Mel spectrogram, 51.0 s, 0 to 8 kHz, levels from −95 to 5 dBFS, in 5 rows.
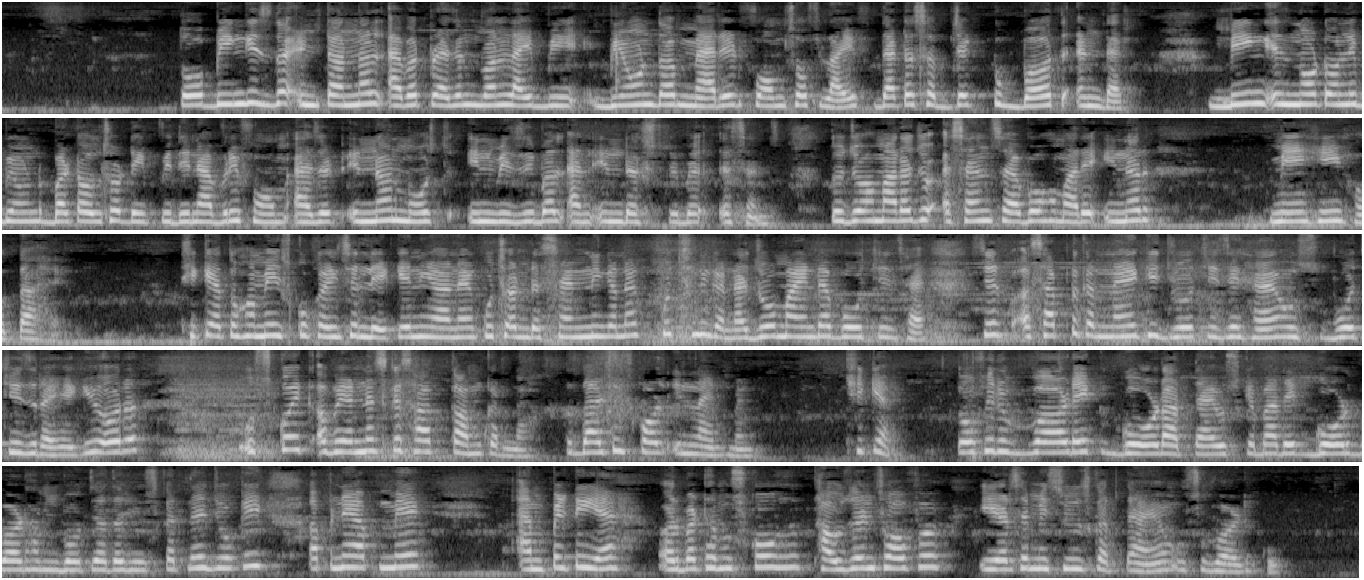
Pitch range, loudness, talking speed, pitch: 235-275 Hz, -17 LUFS, 175 wpm, 255 Hz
